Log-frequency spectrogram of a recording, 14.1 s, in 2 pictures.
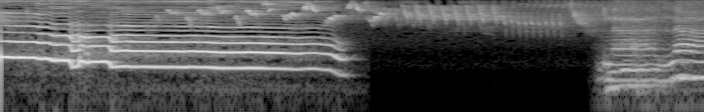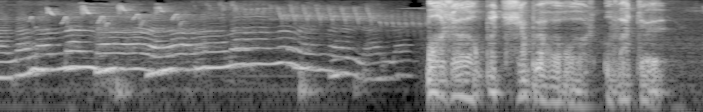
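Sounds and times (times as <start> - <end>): child humming a tune: 6.0 - 11.1
high bird-like chirps and trills: 7.2 - 11.8.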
